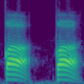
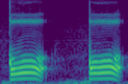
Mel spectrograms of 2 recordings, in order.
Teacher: huruf qof kan dia enggak dibaca qa qa tapi qo qo vokal o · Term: huruf-huruf tebal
